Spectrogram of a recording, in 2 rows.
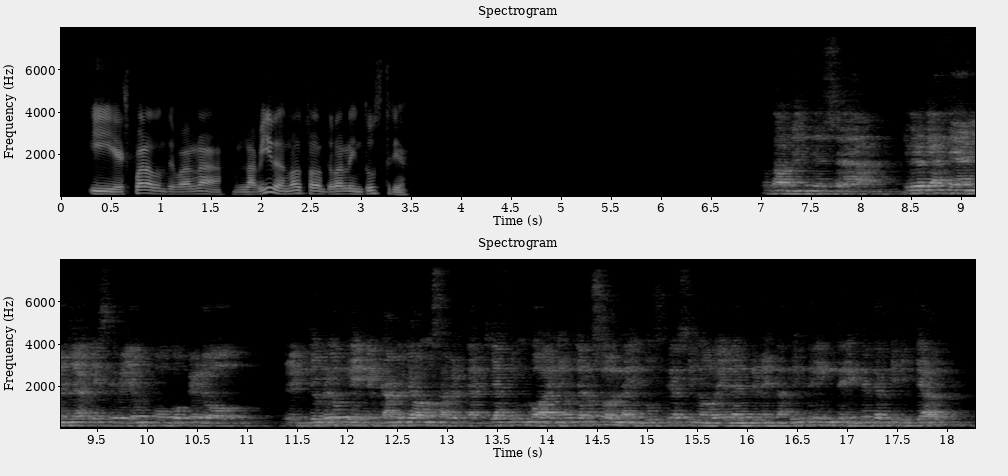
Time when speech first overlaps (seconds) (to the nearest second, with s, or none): none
